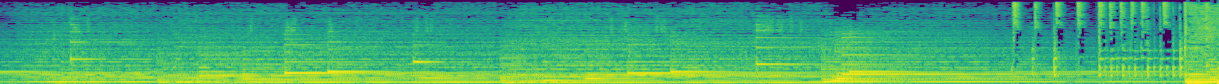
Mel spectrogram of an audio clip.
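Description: A bachata song requested by a listener from Pontevedra plays loudly and steadily with guitar-led melody and a bass groove, shifting toward sharper, choppier percussive hits near the end; no one sings or speaks.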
